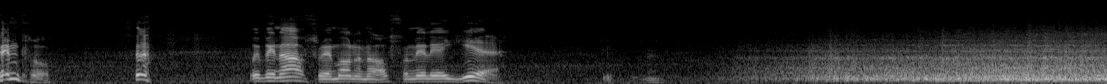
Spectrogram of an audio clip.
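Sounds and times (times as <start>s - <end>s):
passenger train rumbling past: 6.9s - 11.0s.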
